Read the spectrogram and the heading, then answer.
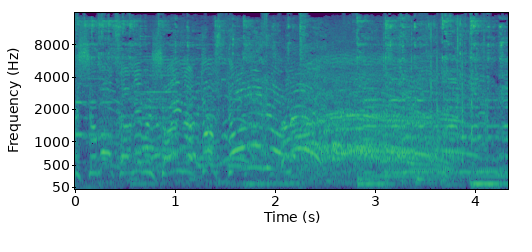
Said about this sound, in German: Mögt ihr mich, ruft der Filmstar den Leuten zu, die bei den Dreharbeiten zugucken, und die Zuschauer jubeln.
